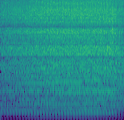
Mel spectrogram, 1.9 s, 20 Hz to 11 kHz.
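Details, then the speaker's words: Honda EB2200X generator idling with no load in auto low-idle mode, steady low speed with an even slightly buzzy beat; previously wouldn't start or stay running. "i think that is the uh i think that's the old version of the uh low rpm idle when there's no load"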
